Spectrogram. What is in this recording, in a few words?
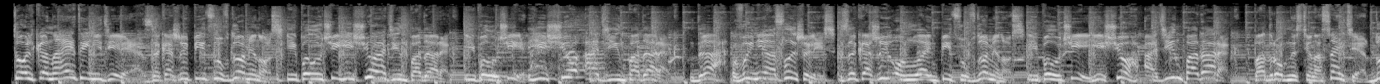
russian others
